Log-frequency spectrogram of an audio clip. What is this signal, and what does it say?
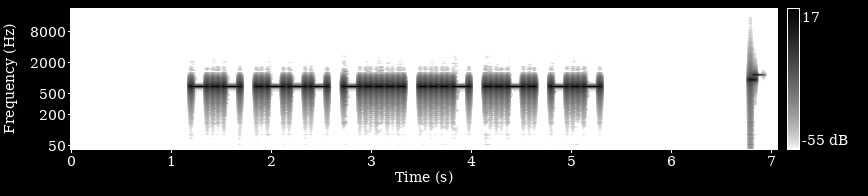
Morse code, heard as a keyed tone, about 21 wpm, 700 Hz. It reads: KJ6VFK
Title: USA Call Signs - 6 Characters - 3x Character Spacing - 22wpm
